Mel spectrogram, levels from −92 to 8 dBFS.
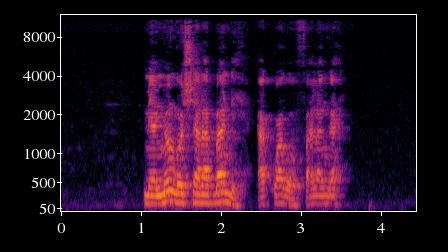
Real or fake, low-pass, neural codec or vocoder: real; 10.8 kHz; none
